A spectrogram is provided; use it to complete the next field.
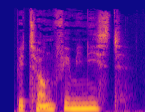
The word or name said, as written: betonfeminist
